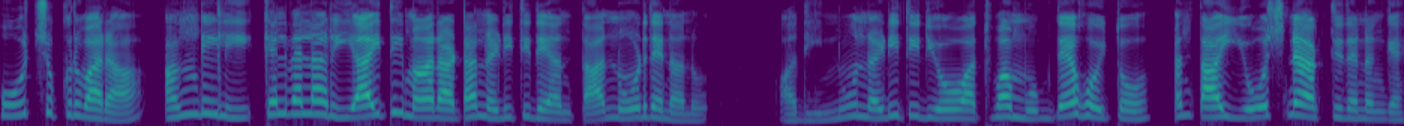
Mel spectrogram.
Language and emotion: Kannada, fearful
